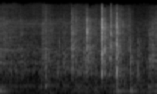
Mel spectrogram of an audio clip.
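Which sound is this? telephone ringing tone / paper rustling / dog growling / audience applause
paper rustling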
